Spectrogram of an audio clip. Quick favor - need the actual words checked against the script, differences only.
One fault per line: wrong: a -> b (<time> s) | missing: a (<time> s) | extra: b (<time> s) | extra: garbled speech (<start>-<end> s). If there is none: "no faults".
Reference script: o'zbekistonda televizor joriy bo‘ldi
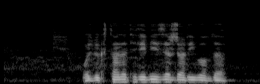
no faults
